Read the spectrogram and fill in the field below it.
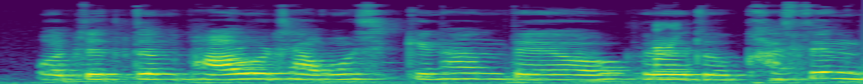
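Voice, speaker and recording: A high-pitched woman's voice moves at a moderate pace, with noticeable background noise present. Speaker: office worker and video editor vlogger. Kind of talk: vlog narration. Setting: company dormitory room.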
